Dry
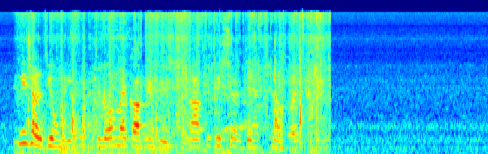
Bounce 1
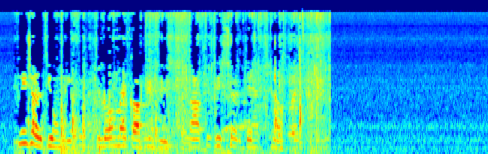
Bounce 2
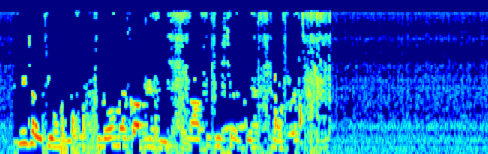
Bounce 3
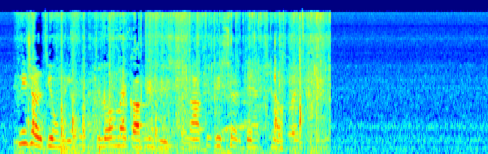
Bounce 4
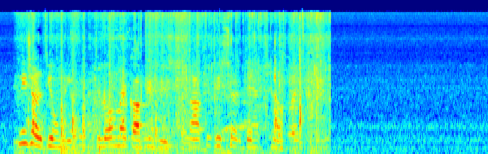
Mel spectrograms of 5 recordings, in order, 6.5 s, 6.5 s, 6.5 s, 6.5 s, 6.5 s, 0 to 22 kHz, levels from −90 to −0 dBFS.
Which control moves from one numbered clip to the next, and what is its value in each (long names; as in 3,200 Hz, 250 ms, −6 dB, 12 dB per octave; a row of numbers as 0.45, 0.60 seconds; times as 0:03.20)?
gate on every frequency bin, under each frame's peak: −25, −10, −40, −50 decibels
